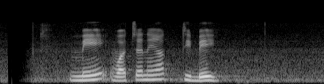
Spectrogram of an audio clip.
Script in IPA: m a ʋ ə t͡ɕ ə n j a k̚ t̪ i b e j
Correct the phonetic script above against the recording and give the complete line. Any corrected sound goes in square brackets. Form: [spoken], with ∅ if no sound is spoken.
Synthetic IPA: m [e] ʋ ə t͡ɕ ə n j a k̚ t̪ i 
